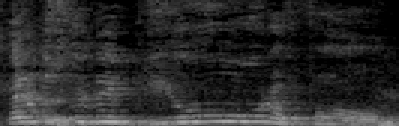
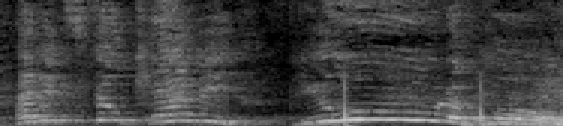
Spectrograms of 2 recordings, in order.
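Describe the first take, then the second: First: Said in the usual way. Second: High, loud, stretched-out BEAUTIFUL; desperate placating. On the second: Acted. Psychologist promising armed client it can be beautiful, desperate placating.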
